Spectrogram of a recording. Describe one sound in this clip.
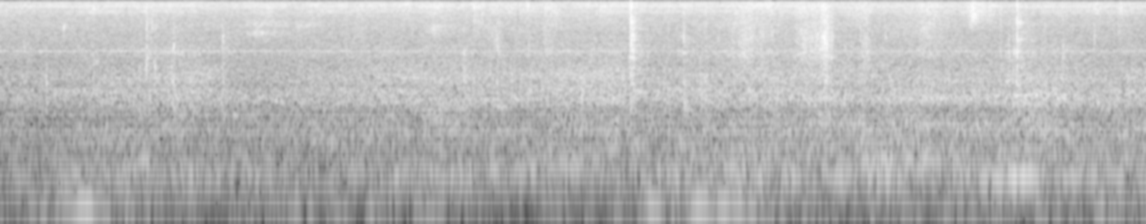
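A kitten crunches dry food from a plastic bowl close by.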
